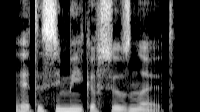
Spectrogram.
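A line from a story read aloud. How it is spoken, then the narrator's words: Grumble. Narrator (Russian): проворчал Джексон Карри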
